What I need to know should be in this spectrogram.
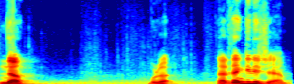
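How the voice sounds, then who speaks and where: A man's voice: mid-range voice, normal speed. A man giving casual let's-play commentary, chatting to viewers and yelping when startled. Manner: excitable, yelps and squeals when startled; chatty, keeps talking to viewers as "pisicik". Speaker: gaming video host.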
